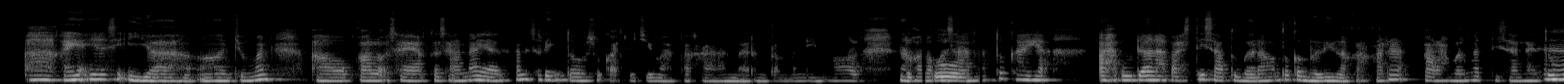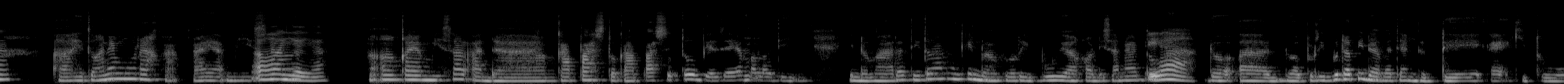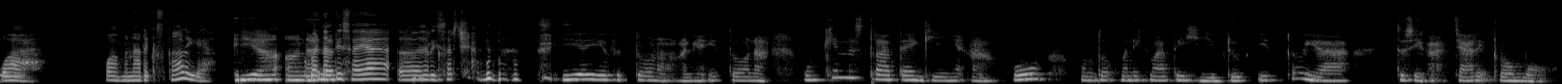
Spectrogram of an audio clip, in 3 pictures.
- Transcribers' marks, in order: other background noise; chuckle; in English: "research"; chuckle
- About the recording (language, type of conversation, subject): Indonesian, unstructured, Bagaimana Anda menyeimbangkan antara menabung dan menikmati hidup?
